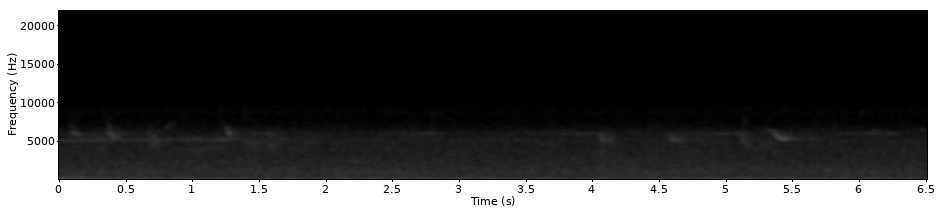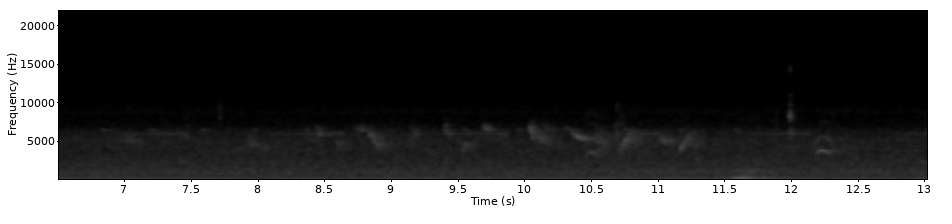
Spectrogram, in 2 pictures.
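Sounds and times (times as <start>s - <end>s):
river flowing: 0.0s - 13.0s
small bird chirping: 6.9s - 13.0s.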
